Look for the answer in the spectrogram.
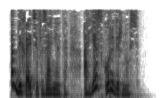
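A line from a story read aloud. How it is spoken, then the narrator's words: Gentle, affectionate. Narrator (Russian): Кухарка ласково сказала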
